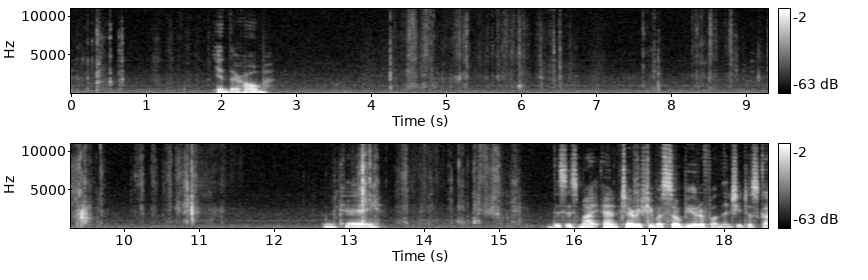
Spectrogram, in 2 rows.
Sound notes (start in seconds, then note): 3.5 pauses 10 seconds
